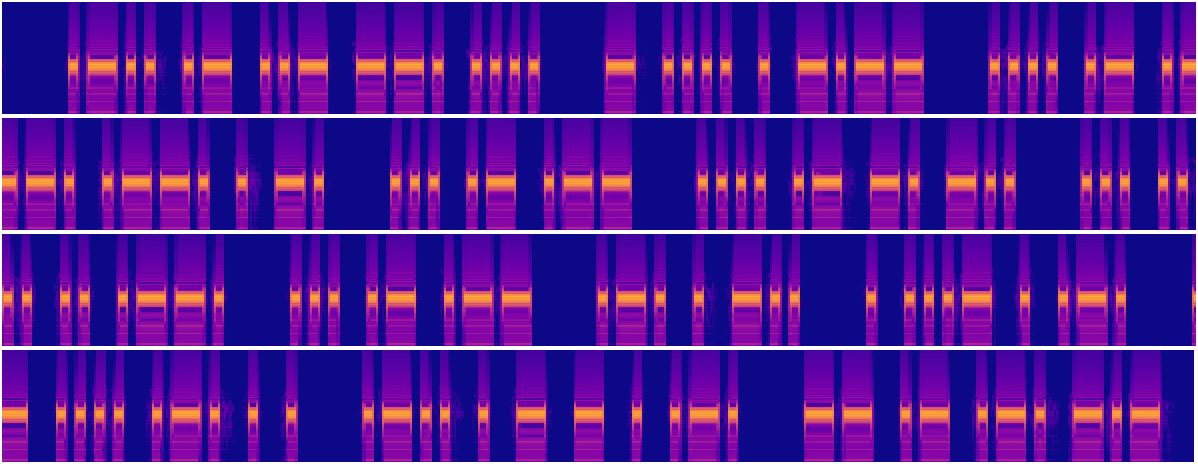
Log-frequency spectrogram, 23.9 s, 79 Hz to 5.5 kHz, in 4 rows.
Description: Morse code, heard as a keyed tone, about 25 wpm, 500 Hz. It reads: LAUGH THEY HAPPEN SAW HAND SHIP SAW RED EVER THREE LETTER MARK
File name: 632 words / 632 Words 25WPM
